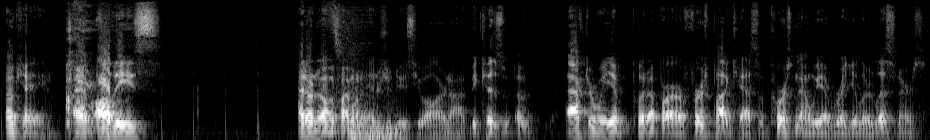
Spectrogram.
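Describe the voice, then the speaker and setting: A man with a big booming voice hosting a casual podcast chat, playful and quick to laugh. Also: animated, a little mellow, a little hiss or hum, rough recording. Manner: laughs often, restarts, playful. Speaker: podcast host, conference and curriculum manager.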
